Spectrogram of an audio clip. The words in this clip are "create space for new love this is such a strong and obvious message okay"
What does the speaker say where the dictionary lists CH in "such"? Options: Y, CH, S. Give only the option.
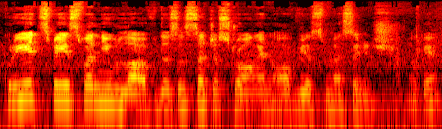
CH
